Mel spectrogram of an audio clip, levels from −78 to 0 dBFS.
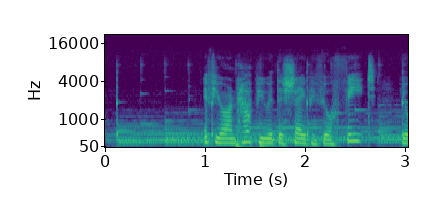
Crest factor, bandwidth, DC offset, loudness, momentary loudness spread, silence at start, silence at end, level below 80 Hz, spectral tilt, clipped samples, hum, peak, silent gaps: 16 dB; 14 kHz; under 0.1%; -22 LUFS; 10 LU; 0 s; 0 s; -42 dBFS; -5.5 dB/octave; under 0.1%; none; -6 dBFS; none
